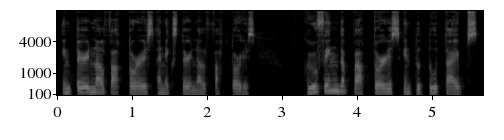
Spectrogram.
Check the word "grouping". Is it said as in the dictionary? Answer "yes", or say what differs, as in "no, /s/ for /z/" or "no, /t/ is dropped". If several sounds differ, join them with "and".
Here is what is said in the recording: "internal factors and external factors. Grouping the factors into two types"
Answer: no, /f/ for /p/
